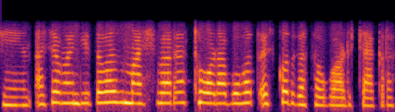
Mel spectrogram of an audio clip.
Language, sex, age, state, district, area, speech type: Kashmiri, female, 30-45, Jammu and Kashmir, Srinagar, urban, conversation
